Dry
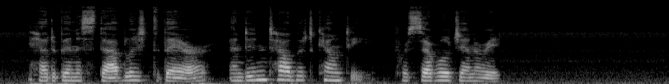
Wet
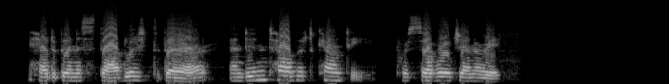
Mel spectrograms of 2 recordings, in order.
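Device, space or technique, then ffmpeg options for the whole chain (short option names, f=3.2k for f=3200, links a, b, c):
walkie-talkie: -af "highpass=510,lowpass=2.8k,asoftclip=type=hard:threshold=-25.5dB,agate=range=-21dB:threshold=-58dB:ratio=16:detection=peak,volume=7dB"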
